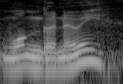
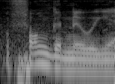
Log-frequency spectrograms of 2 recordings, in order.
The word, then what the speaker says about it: Whanganui: That WH in New Zealand, in actual fact, they pronounce it Whanganui, and Whangarei is another town.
